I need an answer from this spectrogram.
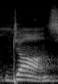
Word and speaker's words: dance: long pass sound okay in British English you do have a distinction it's very clear and you use it in words such as how would you pronounce this one with a long our sound dance you have to pretend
